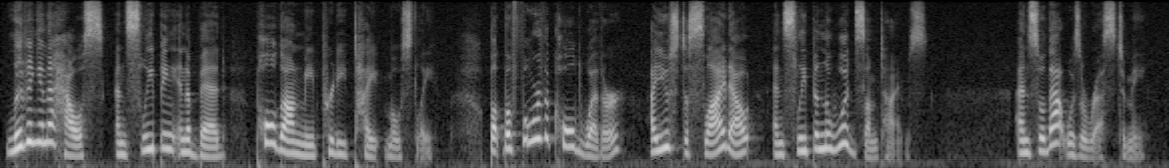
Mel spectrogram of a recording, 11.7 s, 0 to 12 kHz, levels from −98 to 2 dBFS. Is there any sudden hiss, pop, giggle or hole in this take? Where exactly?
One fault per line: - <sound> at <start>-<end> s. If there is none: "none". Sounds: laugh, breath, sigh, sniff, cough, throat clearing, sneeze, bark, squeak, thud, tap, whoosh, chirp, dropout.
none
